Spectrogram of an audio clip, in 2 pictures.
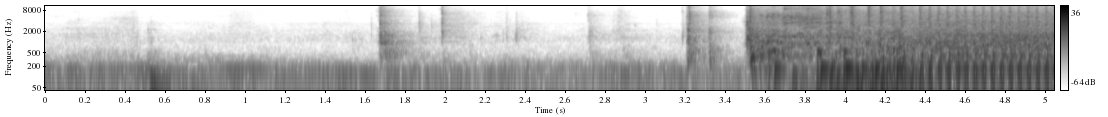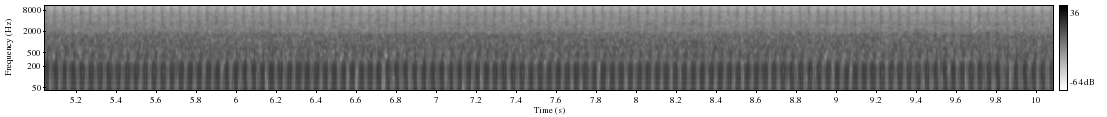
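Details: Husqvarna TYH18542 riding mower, Briggs & Stratton 18.5 hp Intek single-cylinder, during annual service: a few clicks, then the engine catches near 3.5 seconds and settles into a steady, even run; healthy.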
